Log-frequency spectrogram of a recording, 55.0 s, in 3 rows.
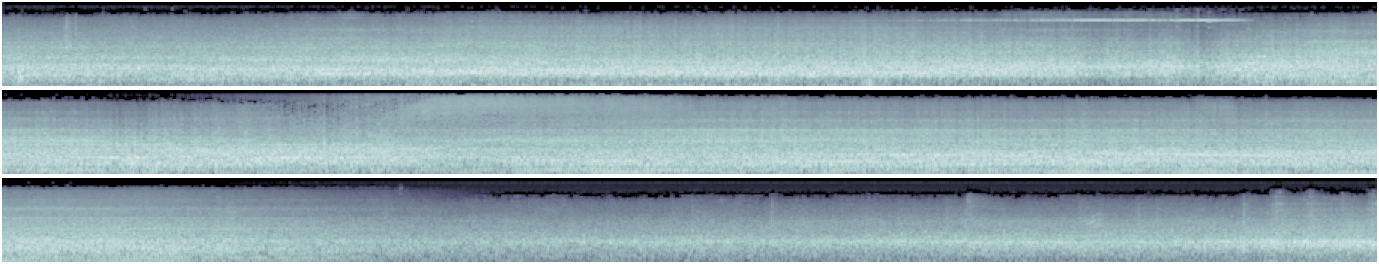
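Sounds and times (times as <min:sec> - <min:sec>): train rumbling past: 0:00.0 - 0:55.0
high wheel squeal: 0:12.0 - 0:16.8.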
